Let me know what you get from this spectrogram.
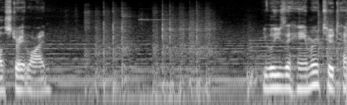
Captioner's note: soft hammer pounding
